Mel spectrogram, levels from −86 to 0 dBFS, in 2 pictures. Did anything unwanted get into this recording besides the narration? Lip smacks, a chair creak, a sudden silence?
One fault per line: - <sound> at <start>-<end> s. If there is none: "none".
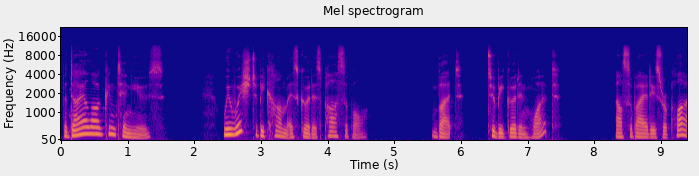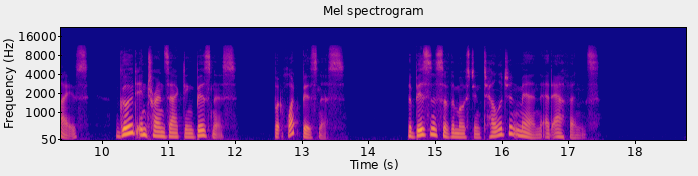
none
